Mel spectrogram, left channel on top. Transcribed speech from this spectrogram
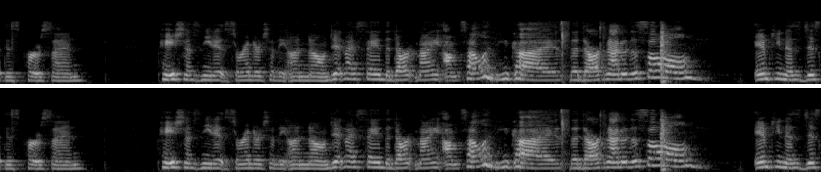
this person. Patience needed, surrender to the unknown. Didn't I say the dark night? I'm telling you guys, the dark night of the soul. Emptiness,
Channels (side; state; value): both; normal; correlation 0.63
